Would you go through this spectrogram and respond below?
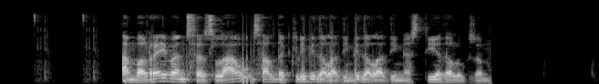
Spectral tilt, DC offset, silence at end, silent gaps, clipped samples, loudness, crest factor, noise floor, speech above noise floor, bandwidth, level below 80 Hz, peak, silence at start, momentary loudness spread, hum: -4 dB/octave; under 0.1%; 1.1 s; none; under 0.1%; -17 LUFS; 18 dB; -74 dBFS; 57 dB; 11.5 kHz; -52 dBFS; 0 dBFS; 1.2 s; 9 LU; none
